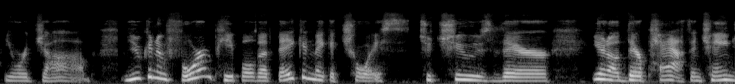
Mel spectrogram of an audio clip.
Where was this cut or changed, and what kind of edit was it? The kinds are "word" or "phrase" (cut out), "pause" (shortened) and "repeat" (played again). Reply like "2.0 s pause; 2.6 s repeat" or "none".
1.2 s pause; 2.6 s word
